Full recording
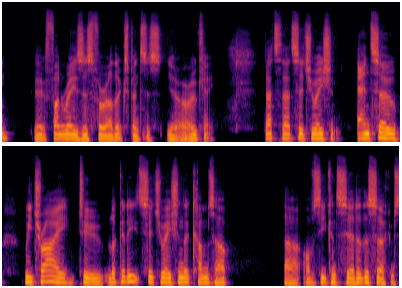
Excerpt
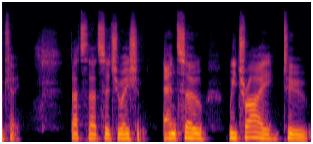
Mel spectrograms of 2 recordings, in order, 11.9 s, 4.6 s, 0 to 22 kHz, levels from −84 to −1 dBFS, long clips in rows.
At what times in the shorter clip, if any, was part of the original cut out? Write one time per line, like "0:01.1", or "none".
none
